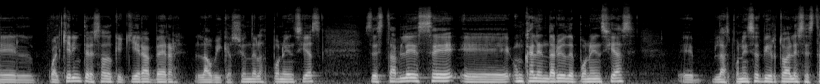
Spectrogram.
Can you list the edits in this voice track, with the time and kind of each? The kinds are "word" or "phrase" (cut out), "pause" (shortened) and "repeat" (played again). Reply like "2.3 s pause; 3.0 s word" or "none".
none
